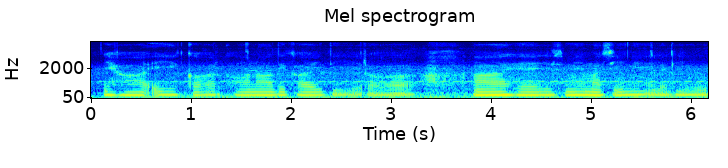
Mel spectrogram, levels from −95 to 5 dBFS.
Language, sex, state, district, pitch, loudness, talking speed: Hindi, male, Chhattisgarh, Balrampur, 125 Hz, -38 LUFS, 105 wpm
